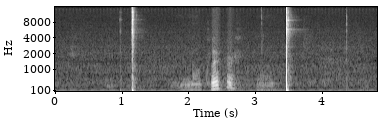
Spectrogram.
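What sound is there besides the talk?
ballpoint pen clicking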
